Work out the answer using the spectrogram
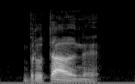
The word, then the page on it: savage: /ˈsævɪdʒ/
